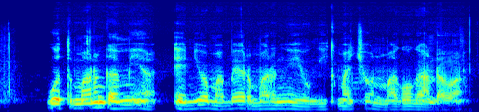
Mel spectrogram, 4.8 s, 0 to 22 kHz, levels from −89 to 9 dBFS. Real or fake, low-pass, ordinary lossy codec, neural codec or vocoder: fake; none; none; vocoder, 44.1 kHz, 128 mel bands every 512 samples, BigVGAN v2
